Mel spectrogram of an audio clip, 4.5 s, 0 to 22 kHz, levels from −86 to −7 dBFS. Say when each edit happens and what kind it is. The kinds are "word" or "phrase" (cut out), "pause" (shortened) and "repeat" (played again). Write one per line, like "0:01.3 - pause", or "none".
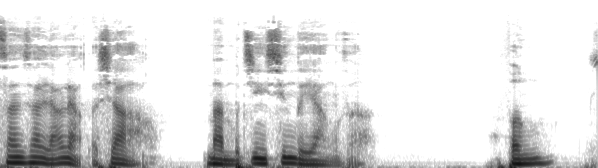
0:01.3 - pause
